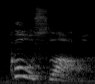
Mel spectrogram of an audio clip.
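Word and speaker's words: koolsla: word cut it spelled Kol SLA and it's pronounced cool slaw so and it literally means cabbage salad so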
